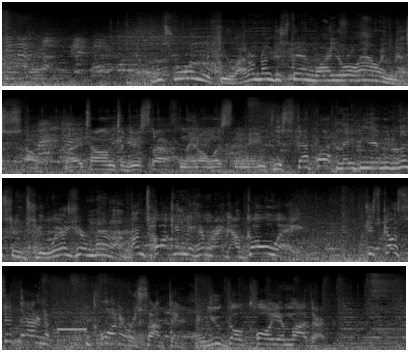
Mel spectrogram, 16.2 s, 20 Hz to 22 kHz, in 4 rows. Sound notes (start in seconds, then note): 12.6 beeping; 15.9 tense music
